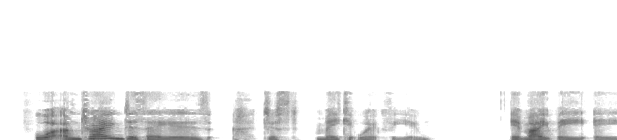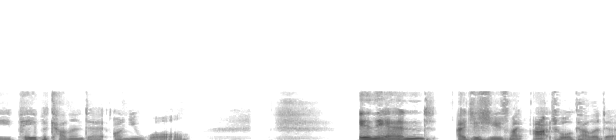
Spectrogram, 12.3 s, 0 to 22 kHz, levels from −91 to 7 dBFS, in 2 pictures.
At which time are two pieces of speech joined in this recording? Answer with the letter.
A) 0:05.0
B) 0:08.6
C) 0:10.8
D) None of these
B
